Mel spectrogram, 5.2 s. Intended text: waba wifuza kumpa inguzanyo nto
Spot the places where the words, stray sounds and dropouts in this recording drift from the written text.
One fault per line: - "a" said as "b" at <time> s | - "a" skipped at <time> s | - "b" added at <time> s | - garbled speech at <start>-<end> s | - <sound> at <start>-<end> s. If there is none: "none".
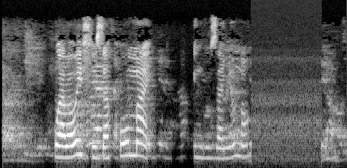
none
